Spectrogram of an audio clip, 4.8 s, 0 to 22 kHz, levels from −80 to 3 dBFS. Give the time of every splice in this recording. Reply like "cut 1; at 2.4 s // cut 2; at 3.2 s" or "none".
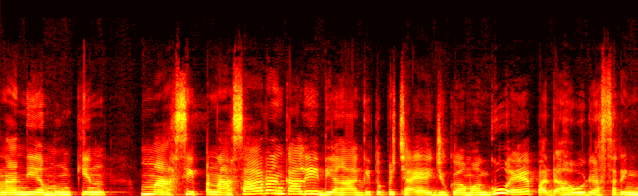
none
